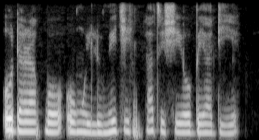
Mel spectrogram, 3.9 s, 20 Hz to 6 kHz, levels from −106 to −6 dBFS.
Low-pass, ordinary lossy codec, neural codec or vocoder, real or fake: 5.4 kHz; none; none; real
